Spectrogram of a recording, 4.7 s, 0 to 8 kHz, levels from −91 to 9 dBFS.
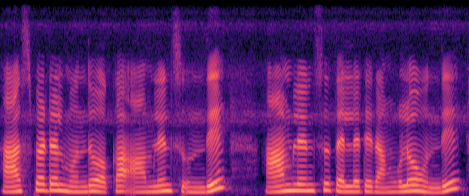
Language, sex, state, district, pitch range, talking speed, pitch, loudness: Telugu, female, Telangana, Mahabubabad, 205-250 Hz, 115 wpm, 220 Hz, -16 LUFS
